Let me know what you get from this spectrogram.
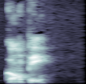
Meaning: past participle of camper
- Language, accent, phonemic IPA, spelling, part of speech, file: French, France, /kɑ̃.pe/, campé, verb, LL-Q150 (fra)-campé.wav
